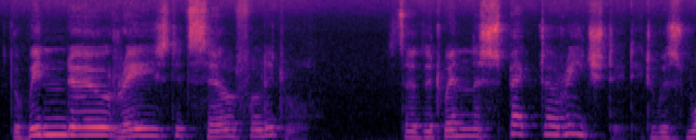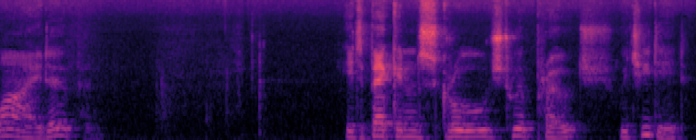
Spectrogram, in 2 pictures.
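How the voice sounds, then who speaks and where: Unhurried, higher-voiced man narrating a story. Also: a little mellow. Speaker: amateur audiobook reader. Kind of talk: expressive scripted story narration.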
